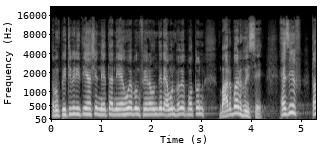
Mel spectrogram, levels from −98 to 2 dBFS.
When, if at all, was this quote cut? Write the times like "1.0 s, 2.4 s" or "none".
none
